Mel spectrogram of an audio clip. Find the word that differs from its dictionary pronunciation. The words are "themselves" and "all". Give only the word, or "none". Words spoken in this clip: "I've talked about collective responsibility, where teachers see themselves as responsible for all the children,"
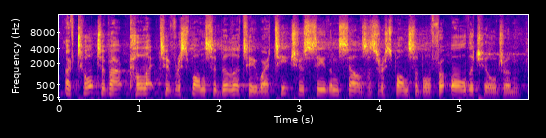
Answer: none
